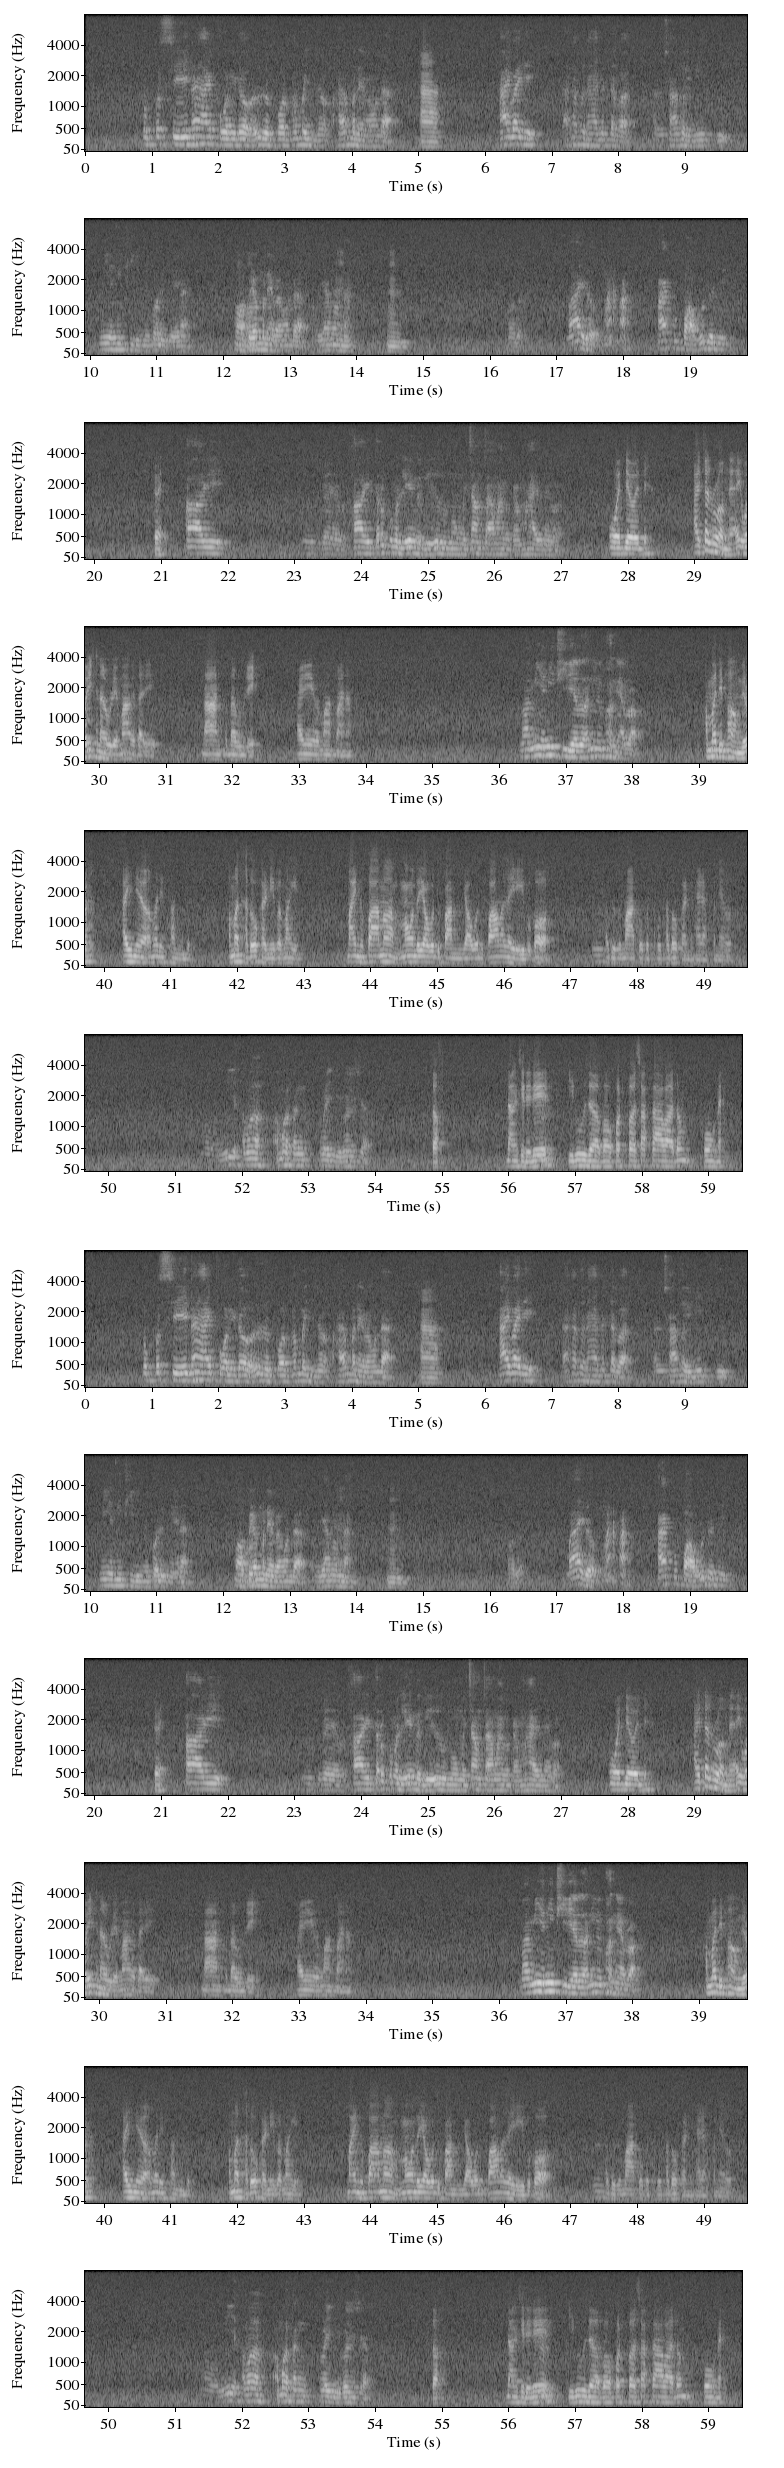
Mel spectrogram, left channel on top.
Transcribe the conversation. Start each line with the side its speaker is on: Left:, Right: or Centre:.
Right: ꯑꯣꯛꯄꯁꯤ ꯅꯪ ꯍꯥꯏ ꯐꯣꯟꯒꯤꯗꯣ ꯑꯗꯨꯗꯣ ꯐꯣꯟ ꯐꯝꯕꯩꯗꯨꯅ ꯍꯥꯏꯔꯝꯕꯅꯦꯕ ꯑꯩꯉꯣꯟꯗ
Left: ꯑꯥ <inaudible> <unintelligible>
Right: ꯍꯥꯏꯕ ꯍꯥꯏꯗꯤ ꯂ ꯁꯥꯟꯊꯣꯏꯅ ꯍꯥꯏꯕ ꯅꯠꯇꯕ ꯑꯗꯨ ꯁꯥꯟꯊꯣꯏ ꯃꯤ ꯃꯤ ꯑꯅꯤ ꯊꯤꯔꯤꯕꯅꯦ ꯈꯣꯠꯂꯤꯕꯅꯦꯅ ꯄꯥꯎ
Left: ꯑꯣ
Right: ꯄꯤꯔꯝꯕꯅꯦꯕ
Left: ꯑꯣ
Right: ꯑꯩꯉꯣꯟꯗ ꯏꯌꯥꯝꯅ
Left: ꯎꯝ ꯎꯝ <inaudible> <unintelligible>
Right: ꯑꯗꯣ ꯃꯥꯏꯗꯣ ꯍꯥꯄ ꯄꯥꯎꯗꯨꯗꯗꯤ
Left: ꯀꯩ
Right: ꯊꯥꯒꯤ ꯎꯝ ꯀꯩꯕ ꯊꯥꯒꯤ ꯇꯔꯨꯛ ꯑꯃ ꯂꯦꯡꯗꯕꯤ ꯑꯗꯨ ꯅꯣꯡꯃꯩ ꯆꯥꯝꯃ ꯆꯥꯝꯃ ꯍꯥꯏꯕ ꯀꯔꯝ ꯍꯥꯏꯕꯅꯦꯕ
Left: ꯑꯣꯏꯗꯦ ꯑꯣꯏꯗꯦ ꯑꯩ ꯆꯠꯂꯨꯔꯕꯅꯦ ꯑꯩ ꯋꯥꯔꯤ ꯁꯥꯟꯅꯔꯨꯔꯦ ꯃꯥꯒ ꯗꯥꯏꯔ ꯅꯍꯥꯟ ꯆꯠ ꯅꯕꯨꯗ ꯍꯥꯏꯔꯦꯕ ꯃꯥ ꯑꯗꯨꯃꯥꯏꯅ
Right: ꯃꯥ ꯃꯤ ꯑꯅꯤ ꯊꯤꯔꯦꯑꯕꯗꯣ ꯑꯅꯤ ꯑꯃ ꯐꯪꯉꯦꯕ꯭ꯔꯣ
Left: ꯑꯃꯗꯤ ꯐꯪꯗꯔꯣ ꯑꯩꯅꯦꯕ ꯑꯃꯗꯤ ꯐꯪꯉꯤꯗꯣ ꯑꯃ ꯊꯥꯗꯣꯛꯈ꯭ꯔꯅꯤꯕ ꯃꯥꯒꯤ ꯃꯥꯏ ꯅꯨꯄꯥ ꯑꯃ ꯃꯉꯣꯟꯗ ꯌꯥꯎꯕ ꯗꯨꯀꯥꯟ ꯌꯥꯎꯕ ꯅꯨꯄꯥ ꯑꯃ ꯂꯩꯔꯤꯕꯀꯣ
Right: ꯎꯝ
Left: ꯑꯗꯨꯗ ꯃꯥ ꯑꯇꯣꯞꯄ ꯊꯕꯛ ꯊꯥꯗꯣꯛꯈ꯭ꯔꯅꯤ ꯍꯥꯏꯔꯛꯄꯅꯦꯕ
Right: ꯑꯣ ꯃꯤ ꯑꯃ ꯑꯃꯈꯛꯇꯪ ꯂꯩꯅꯦꯕ ꯍꯧꯖꯤꯛꯁꯦ
Left: ꯇꯣ ꯅꯪ ꯁꯤꯔꯤꯗꯤ
Right: ꯎꯝ
Left: <inaudible> ꯏꯔꯨꯖꯕ ꯈꯣꯠꯄ ꯆꯥꯛ ꯆꯥꯕ ꯑꯗꯨꯝ ꯀꯣꯡꯃꯦ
